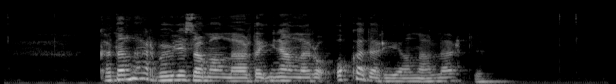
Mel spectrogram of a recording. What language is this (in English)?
Turkish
